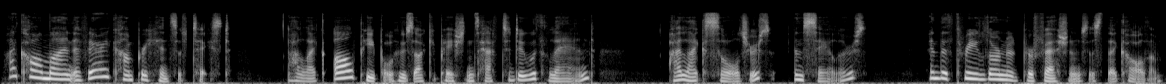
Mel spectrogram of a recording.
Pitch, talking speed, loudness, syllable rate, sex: 205 Hz, 165 wpm, -18 LUFS, 5.2 syllables/s, female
